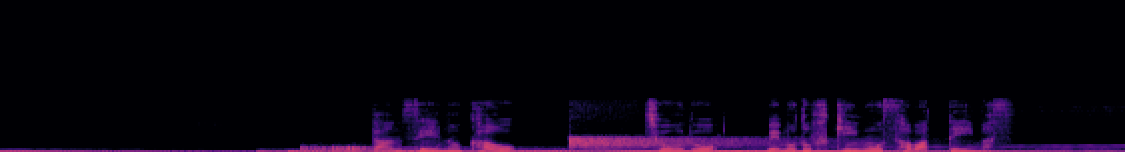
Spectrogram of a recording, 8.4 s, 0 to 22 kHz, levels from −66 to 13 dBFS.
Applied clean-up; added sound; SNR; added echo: none; none; none; none.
